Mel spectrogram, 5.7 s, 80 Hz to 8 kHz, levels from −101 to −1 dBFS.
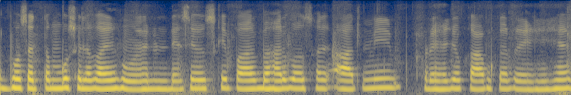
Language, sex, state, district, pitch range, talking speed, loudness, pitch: Hindi, female, Maharashtra, Gondia, 215-230 Hz, 240 wpm, -16 LUFS, 225 Hz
